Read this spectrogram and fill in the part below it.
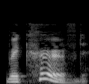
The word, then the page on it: recurved: British English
